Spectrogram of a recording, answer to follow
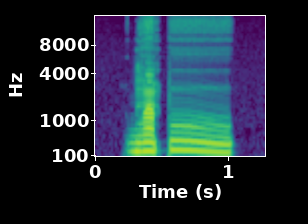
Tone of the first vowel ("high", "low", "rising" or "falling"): high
